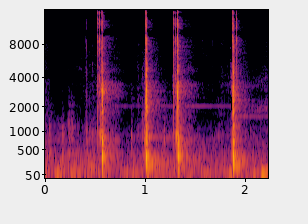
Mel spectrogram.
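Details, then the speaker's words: 1995 gas Club Car DS golf cart with burned-up starter generator, battery good: four crisp clicks about half a second apart as the solenoid, powered in and through, pulls in cleanly each time. "i moved to my solenoid and tested my power to it i have power to it and through it you can hear it click"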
